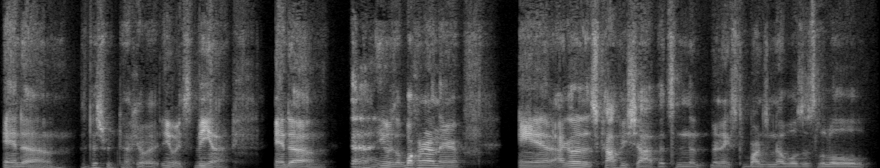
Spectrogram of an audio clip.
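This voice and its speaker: A man's voice: mid-range voice, steady tone, fairly quick, vocal fry, fairly bright tone. A man in his forties, a podcast host, telling a casual story with lots of fillers and restarts. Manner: rambling, many fillers and restarts.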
